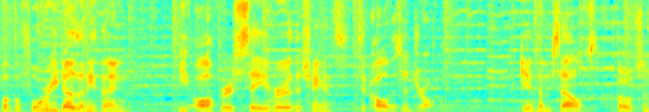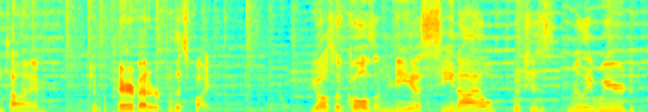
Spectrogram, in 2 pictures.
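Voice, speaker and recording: A man's voice: on the high side, expressive, moderate pace. A man delivering a scripted comedic recap commentary in a wry, profane, mock-grandiose manner. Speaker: visual novel reactor and narrator. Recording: background music under the voice.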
